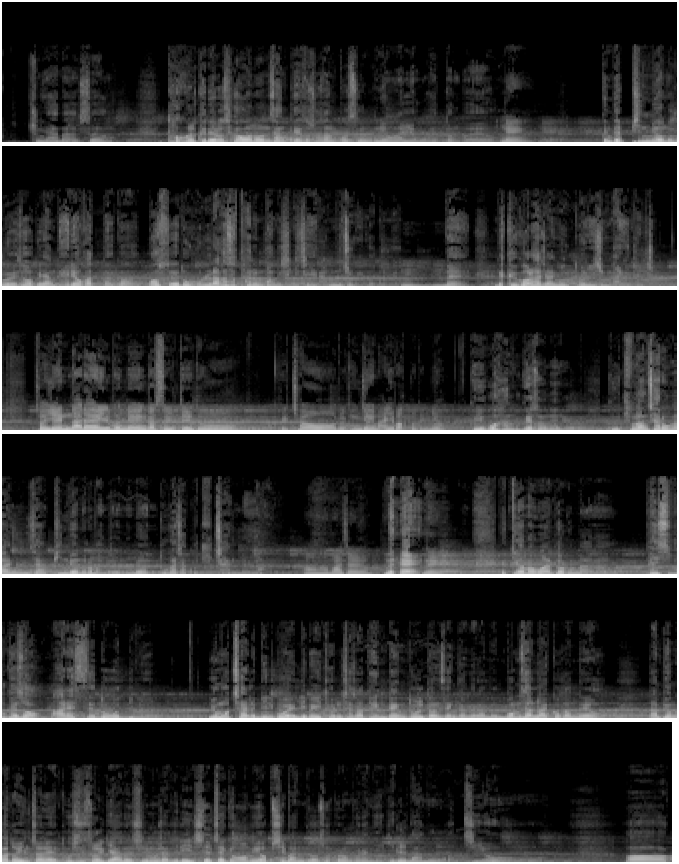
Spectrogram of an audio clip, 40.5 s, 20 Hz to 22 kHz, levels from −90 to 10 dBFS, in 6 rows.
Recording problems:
echo of what is said; noticeable; throughout; 360 ms later, 15 dB below the speech

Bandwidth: 15 kHz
